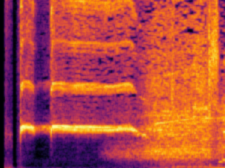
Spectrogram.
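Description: A referee's whistle blown twice, a short blast and then a longer one that drops slightly in pitch as it ends. A rush of noise follows near the end as music comes in.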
